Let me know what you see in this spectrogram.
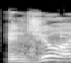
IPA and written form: ɪnˈdʒɔɪ (ENJOY)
